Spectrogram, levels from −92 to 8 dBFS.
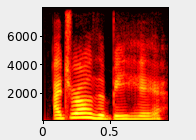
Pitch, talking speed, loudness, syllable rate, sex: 230 Hz, 255 wpm, -17 LUFS, 7.6 syllables/s, female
